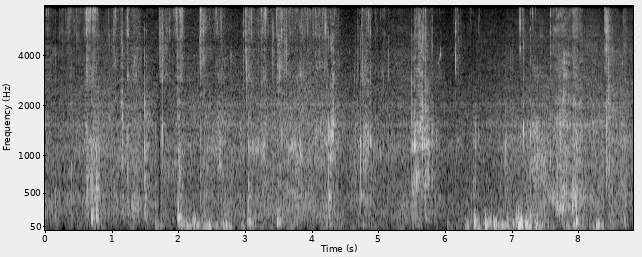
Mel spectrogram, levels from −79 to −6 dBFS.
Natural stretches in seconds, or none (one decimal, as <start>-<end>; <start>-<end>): 1.0-5.3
